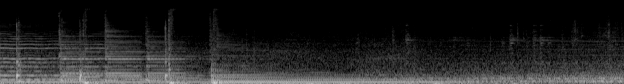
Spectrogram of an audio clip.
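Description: A car driving through the streets of Nouakchott, heard from inside: a steady low engine drone with road rumble, a few sharp knocks and rattles in the first seconds, no one speaking.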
